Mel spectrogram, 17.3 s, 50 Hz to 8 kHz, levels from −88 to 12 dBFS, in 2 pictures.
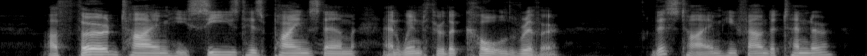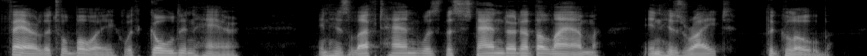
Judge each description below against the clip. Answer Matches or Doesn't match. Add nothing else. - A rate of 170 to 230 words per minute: Doesn't match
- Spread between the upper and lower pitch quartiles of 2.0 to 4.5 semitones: Matches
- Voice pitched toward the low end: Matches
